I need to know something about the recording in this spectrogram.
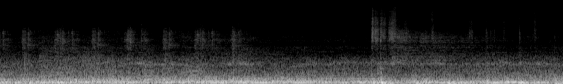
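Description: A young man talks steadily into a close microphone.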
